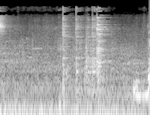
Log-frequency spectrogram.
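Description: Faint kitchen sounds: two light clinks of cookware and utensils, about half a second apart, over a low steady hum.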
